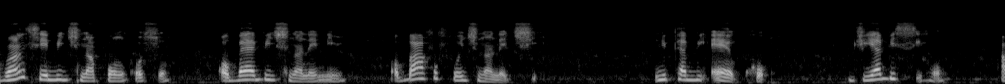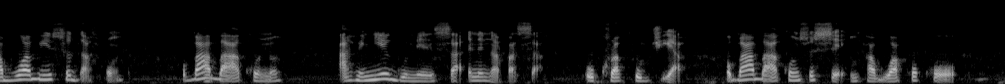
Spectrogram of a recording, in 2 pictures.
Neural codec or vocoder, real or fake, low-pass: codec, 16 kHz, 16 kbps, FunCodec, trained on LibriTTS, 50 frames a second; fake; 7.2 kHz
